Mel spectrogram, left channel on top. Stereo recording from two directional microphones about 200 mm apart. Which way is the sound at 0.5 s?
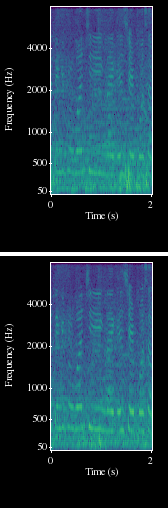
25° right (ahead or behind).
